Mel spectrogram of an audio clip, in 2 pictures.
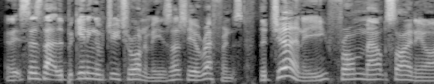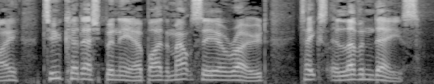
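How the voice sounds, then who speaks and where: Man preaching informally, higher-pitched voice. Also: a little fast, few pauses. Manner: conversational, self-deprecating, checks in with listeners. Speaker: preacher giving a Bible talk to a congregation. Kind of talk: informal teaching sermon.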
